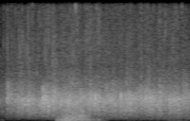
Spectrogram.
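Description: A room full of people claps together, a dense, steady patter of hands that swells briefly in the middle and holds at a moderate level without any talking.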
